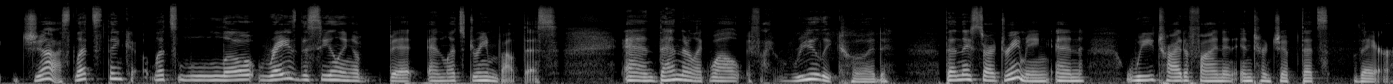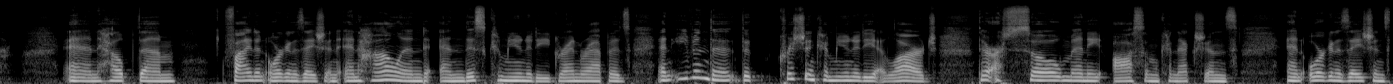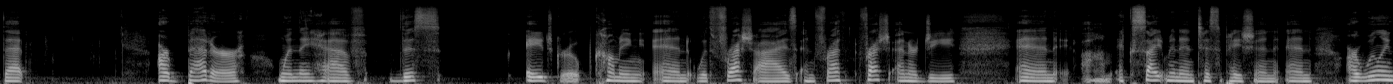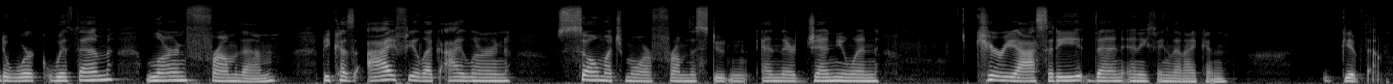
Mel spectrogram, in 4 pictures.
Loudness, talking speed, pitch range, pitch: -25 LUFS, 130 wpm, 150-185 Hz, 165 Hz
